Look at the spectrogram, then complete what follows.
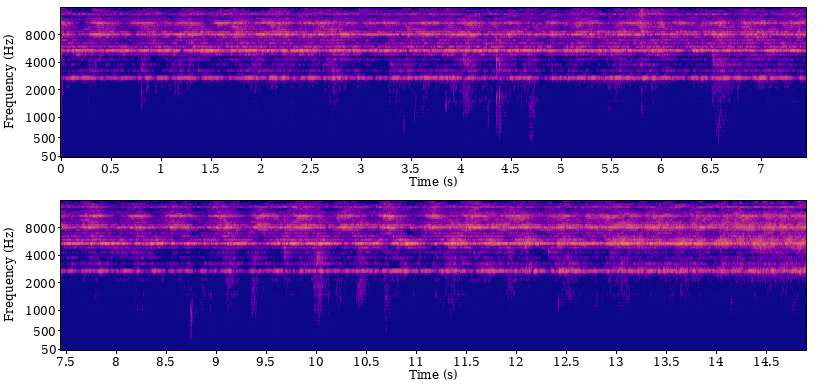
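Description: Infant long-tailed macaque suckling at its mother's nipple, making short irregular wet smacking clicks (the 'chop chop' of full-mouth nursing), over a steady high-pitched ringing drone of insects.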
